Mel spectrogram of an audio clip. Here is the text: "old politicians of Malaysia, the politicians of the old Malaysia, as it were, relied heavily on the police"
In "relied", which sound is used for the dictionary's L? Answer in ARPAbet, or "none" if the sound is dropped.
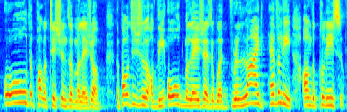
L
